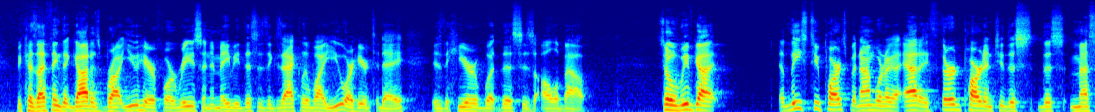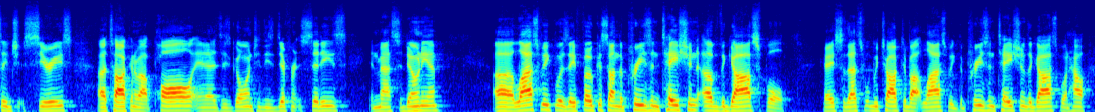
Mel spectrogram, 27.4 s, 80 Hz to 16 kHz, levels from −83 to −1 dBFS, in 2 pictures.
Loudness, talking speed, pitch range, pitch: -23 LUFS, 205 wpm, 120-145 Hz, 135 Hz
